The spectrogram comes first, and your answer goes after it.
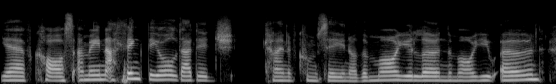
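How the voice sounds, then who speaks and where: A woman with a Teesside accent, medium pitch, moderate pace and monotone, flat intonation against a quiet background. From northern England, Middlesbrough. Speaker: former teacher, literacy company executive. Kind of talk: casual interview.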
